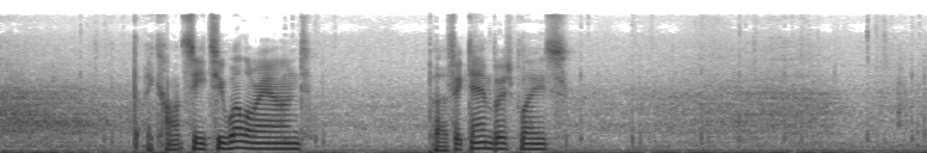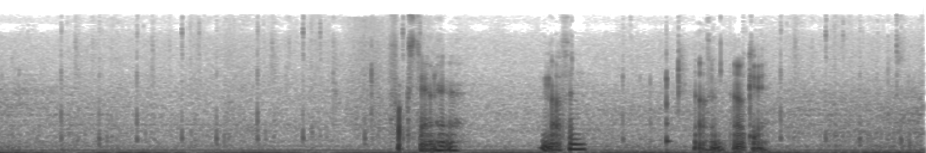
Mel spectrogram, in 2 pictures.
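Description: Footsteps tread on stone paving.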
